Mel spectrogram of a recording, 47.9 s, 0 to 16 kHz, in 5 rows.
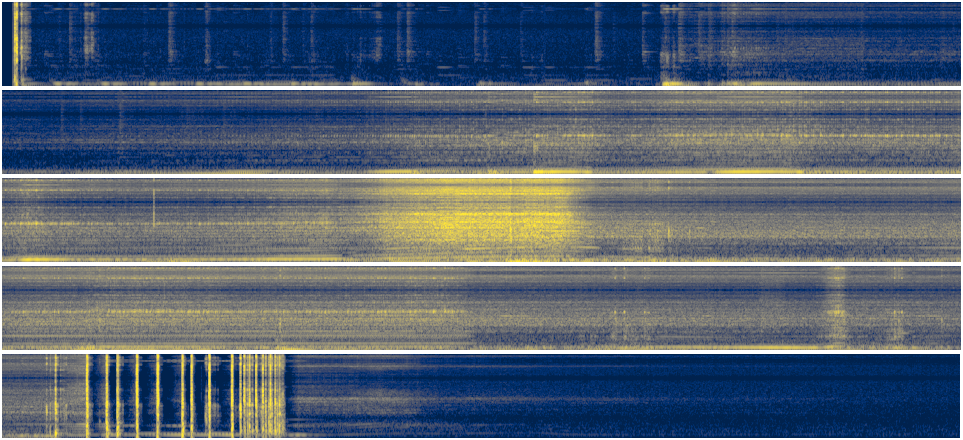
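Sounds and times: car engine exhaust revving: 7.1s - 44.0s.

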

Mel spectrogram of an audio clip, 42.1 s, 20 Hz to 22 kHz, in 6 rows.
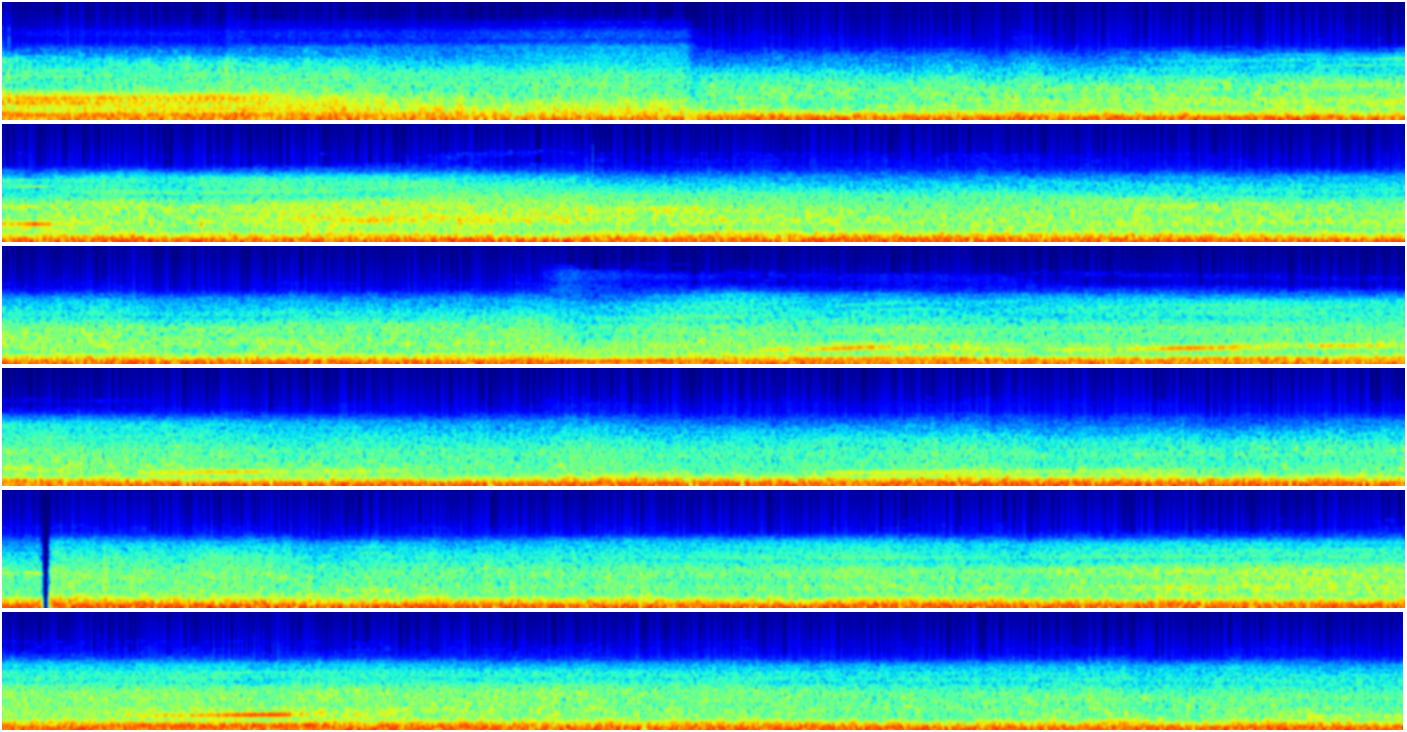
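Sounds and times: car engine deep rumble: 0.0s - 42.0s
supercharger whistle: 16.8s - 23.1s, 35.6s - 36.9s.

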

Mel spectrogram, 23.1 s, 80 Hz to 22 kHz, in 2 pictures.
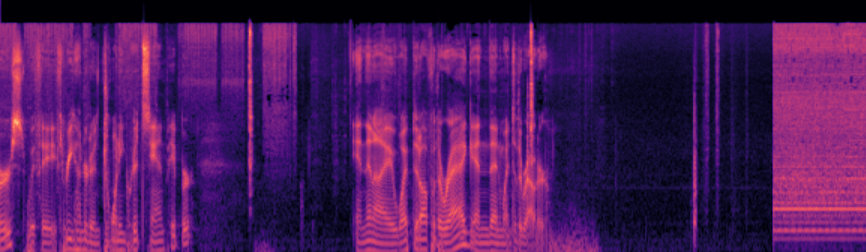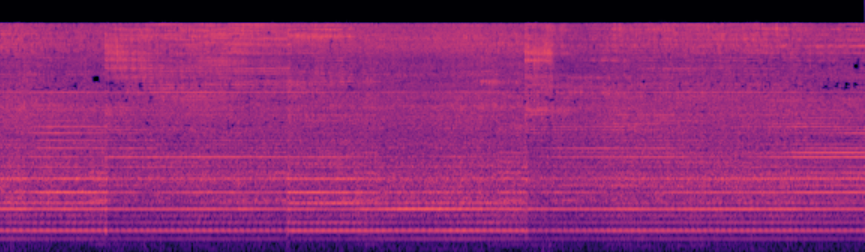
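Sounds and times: router whining while cutting wood: 10.3s - 23.0s.

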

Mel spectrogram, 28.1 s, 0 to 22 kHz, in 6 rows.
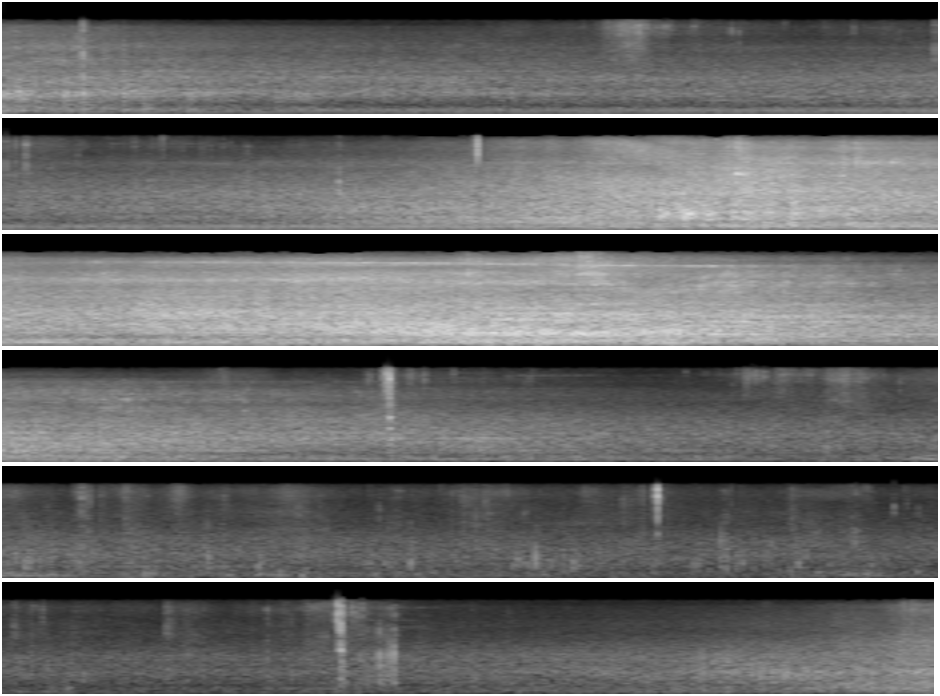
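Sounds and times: heavy truck driving over bridge: 0.0s - 2.2s, 5.9s - 17.7s.

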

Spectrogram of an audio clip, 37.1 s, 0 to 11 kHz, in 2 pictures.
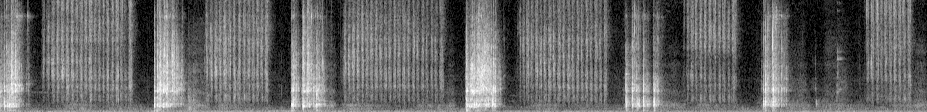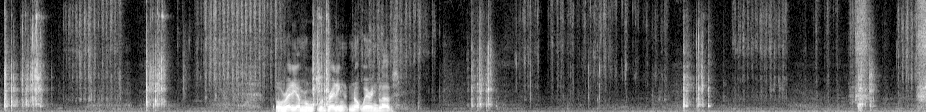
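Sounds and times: metal parts clattering in jar: 0.0s - 0.6s
toothbrush scrubbing metal parts: 0.0s - 15.9s, 17.2s - 37.0s.

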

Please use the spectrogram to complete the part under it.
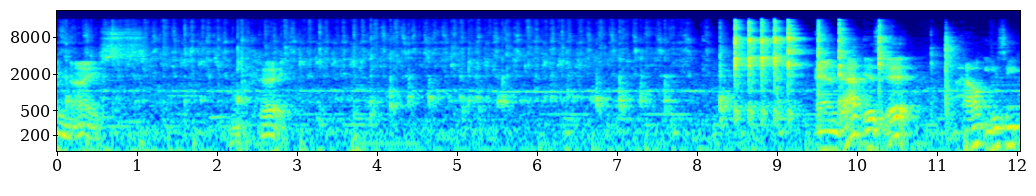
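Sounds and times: fork scraping in metal bowl: 0.0s - 10.4s
fork clinking against bowl: 1.2s - 10.4s.

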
